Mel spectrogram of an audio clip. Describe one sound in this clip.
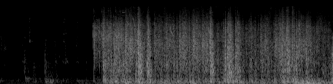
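Gunshots crack from a rifle.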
